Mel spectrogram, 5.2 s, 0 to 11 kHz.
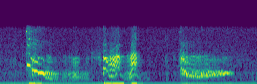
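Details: Dachshund squeaking and whining because it wants to sit on its owner's lap; three separate bursts of moaning, falling whines with a rough, growly edge, spaced about 1.5 seconds apart.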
